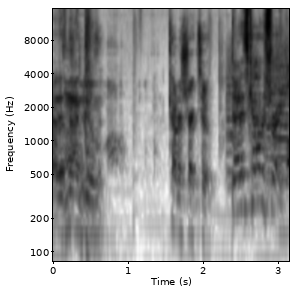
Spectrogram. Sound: buzzer

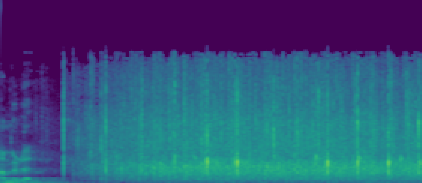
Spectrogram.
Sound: audience applauds

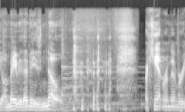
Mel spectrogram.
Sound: chuckles

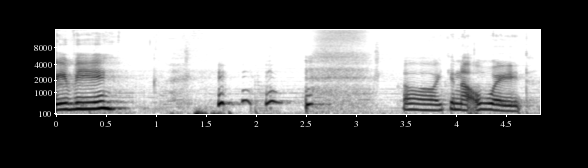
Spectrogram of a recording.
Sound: laughs

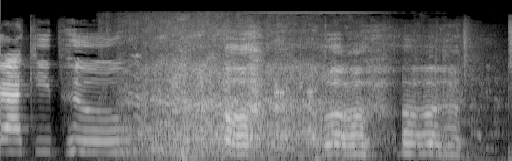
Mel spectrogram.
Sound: crowd laughing

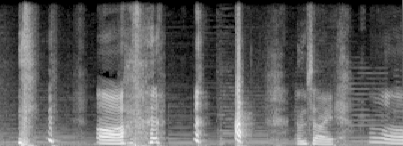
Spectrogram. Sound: laughs; laughing

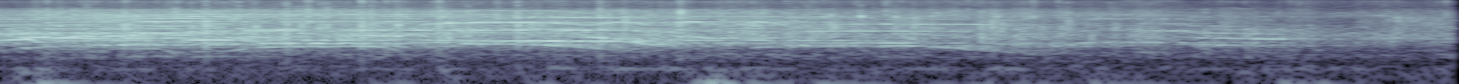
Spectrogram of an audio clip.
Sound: audience applauds and cheers

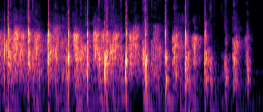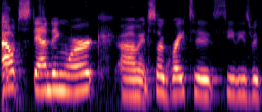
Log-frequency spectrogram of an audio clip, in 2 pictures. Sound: applause

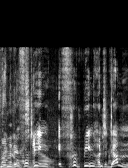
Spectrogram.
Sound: overlapping chatter

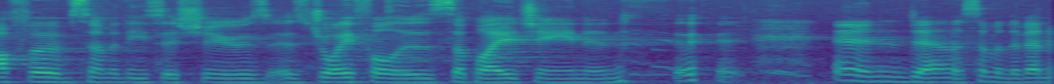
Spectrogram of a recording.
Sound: chuckles

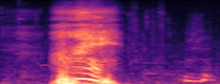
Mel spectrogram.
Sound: sigh

